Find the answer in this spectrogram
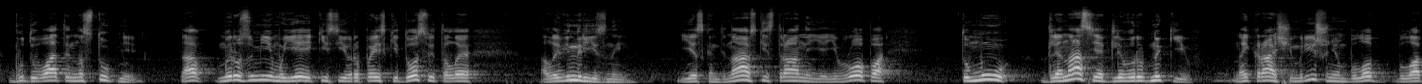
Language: Ukrainian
